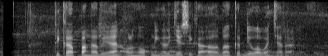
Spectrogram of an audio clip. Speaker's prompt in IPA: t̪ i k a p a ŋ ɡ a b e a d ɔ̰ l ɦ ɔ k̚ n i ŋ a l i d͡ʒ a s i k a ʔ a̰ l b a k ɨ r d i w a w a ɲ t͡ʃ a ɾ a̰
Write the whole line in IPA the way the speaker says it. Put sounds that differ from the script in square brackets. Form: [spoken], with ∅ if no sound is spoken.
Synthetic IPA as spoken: t̪ i k a p a ŋ ɡ a b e a [n] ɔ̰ l ɦ ɔ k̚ n i ŋ a l i d͡ʒ a s i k a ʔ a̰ l b a k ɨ r d i w a w a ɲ t͡ʃ a ɾ a̰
